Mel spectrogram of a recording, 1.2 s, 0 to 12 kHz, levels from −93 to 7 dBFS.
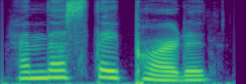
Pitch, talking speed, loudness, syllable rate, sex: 225 Hz, 195 wpm, -14 LUFS, 5.4 syllables/s, female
